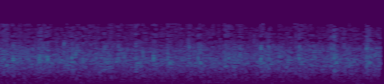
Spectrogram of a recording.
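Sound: audience applause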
